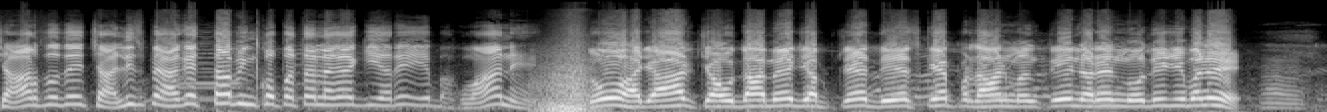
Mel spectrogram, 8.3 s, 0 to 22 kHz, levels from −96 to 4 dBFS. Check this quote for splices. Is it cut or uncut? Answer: cut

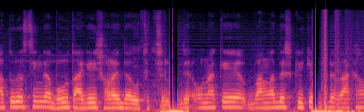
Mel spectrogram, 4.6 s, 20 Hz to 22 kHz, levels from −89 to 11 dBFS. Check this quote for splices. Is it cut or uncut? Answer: cut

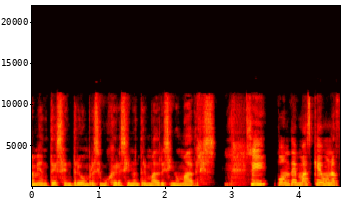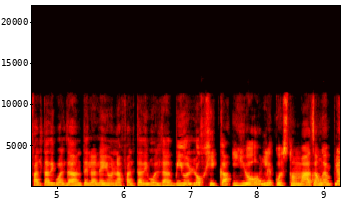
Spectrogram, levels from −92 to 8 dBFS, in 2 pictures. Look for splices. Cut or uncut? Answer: cut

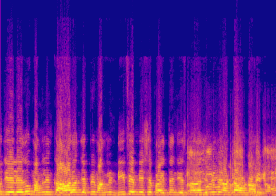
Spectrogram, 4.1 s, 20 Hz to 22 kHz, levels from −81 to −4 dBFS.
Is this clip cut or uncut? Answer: uncut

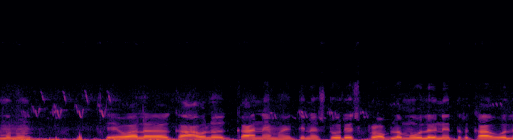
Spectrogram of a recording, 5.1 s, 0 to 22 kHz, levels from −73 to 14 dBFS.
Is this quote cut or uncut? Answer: uncut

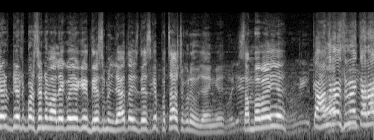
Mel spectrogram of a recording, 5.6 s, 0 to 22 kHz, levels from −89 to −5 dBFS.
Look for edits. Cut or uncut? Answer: cut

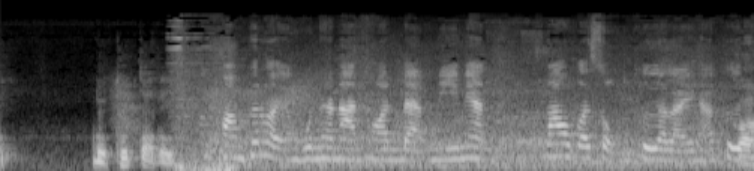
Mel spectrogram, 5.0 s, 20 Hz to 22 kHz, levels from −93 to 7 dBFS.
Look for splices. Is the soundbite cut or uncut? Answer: cut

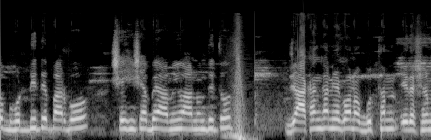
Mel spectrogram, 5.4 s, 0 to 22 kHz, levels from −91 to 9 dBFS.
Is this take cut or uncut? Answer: cut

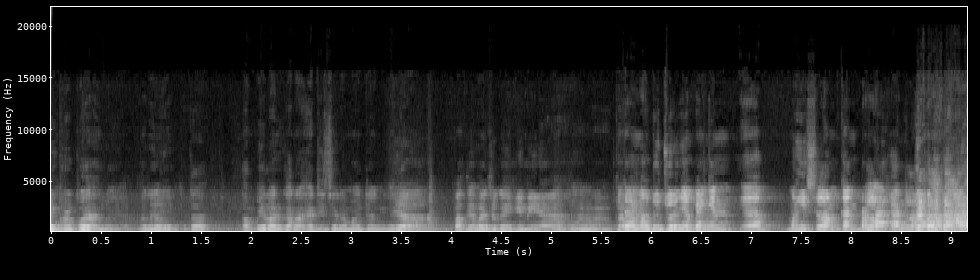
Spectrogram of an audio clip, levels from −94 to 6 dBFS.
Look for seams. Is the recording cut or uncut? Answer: uncut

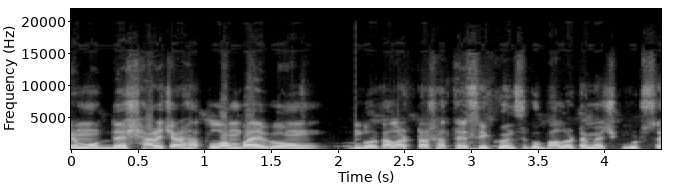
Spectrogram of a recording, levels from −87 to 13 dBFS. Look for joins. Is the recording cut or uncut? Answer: cut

